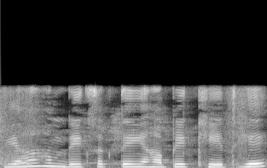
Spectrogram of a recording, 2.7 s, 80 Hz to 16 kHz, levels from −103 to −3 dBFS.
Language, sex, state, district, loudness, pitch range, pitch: Hindi, female, Rajasthan, Jaipur, -15 LUFS, 240-260 Hz, 250 Hz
